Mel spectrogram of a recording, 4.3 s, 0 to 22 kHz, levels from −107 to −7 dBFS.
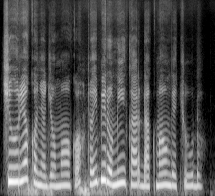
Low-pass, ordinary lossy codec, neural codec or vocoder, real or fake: none; none; codec, 44.1 kHz, 7.8 kbps, Pupu-Codec; fake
